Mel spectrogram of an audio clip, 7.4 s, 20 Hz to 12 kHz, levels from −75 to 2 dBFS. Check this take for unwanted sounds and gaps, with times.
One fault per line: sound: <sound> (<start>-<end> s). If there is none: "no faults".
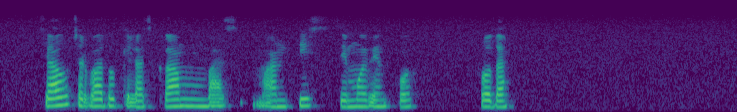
no faults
